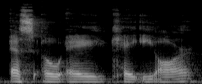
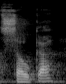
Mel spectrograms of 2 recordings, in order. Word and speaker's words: soaker: get a soaker hose s-o-a-k-e-r soaker not soca it's called soaker that's how it's spelled you put it about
